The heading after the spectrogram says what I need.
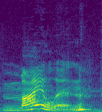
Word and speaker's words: Milan: minutes south of berlin we went up to milan which we just found out by talking to the guy that works the front desk at the motel here that is pronounced milon so that's kind of interesting but i kind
